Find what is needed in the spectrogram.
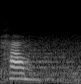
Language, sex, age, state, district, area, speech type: Bodo, female, 18-30, Assam, Chirang, urban, read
